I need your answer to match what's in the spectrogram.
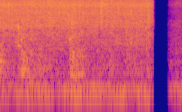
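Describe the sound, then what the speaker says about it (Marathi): Chopped onion frying in a pan gives a steady, moderately loud sizzle and crackle, with faint stirring scrapes over the hiss, before it cuts off abruptly near the end. "कांदा पण ॲड करू आपण याला परतून घेऊ कांद्याला"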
